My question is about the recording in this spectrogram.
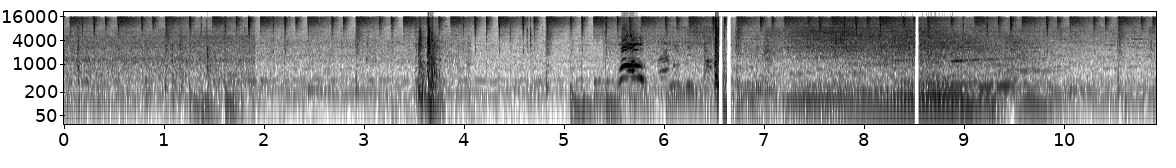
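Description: Two car-door thumps a few seconds apart, then a Nissan Murano SUV's engine revs up with rising pitch as the vehicle pulls away, over background film music.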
